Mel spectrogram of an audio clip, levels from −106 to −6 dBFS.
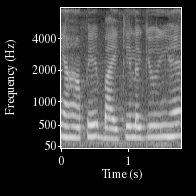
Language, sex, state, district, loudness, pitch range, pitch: Hindi, female, Bihar, Begusarai, -26 LUFS, 230-250 Hz, 240 Hz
